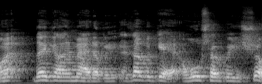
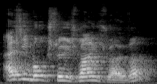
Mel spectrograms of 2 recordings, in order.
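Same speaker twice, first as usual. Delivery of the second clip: normal talking voice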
